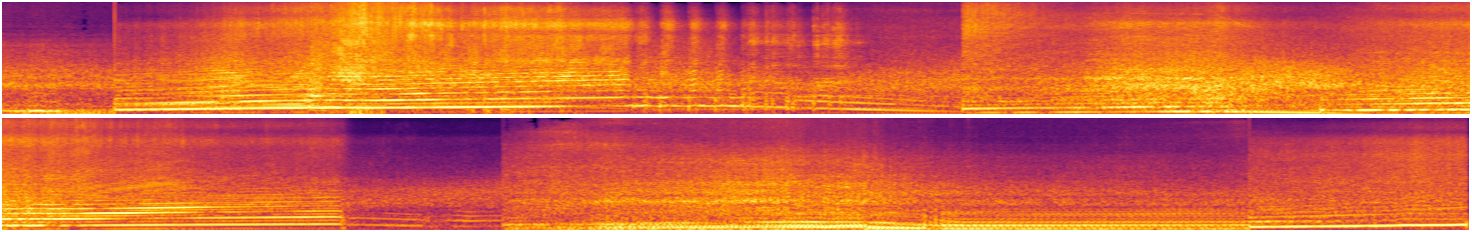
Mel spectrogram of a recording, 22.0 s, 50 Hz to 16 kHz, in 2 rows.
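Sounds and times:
rotary engine accelerating: 0:00.8 - 0:06.6, 0:07.2 - 0:13.6, 0:14.8 - 0:22.0
four-cylinder car engine revving: 0:00.8 - 0:13.6, 0:14.8 - 0:22.0.

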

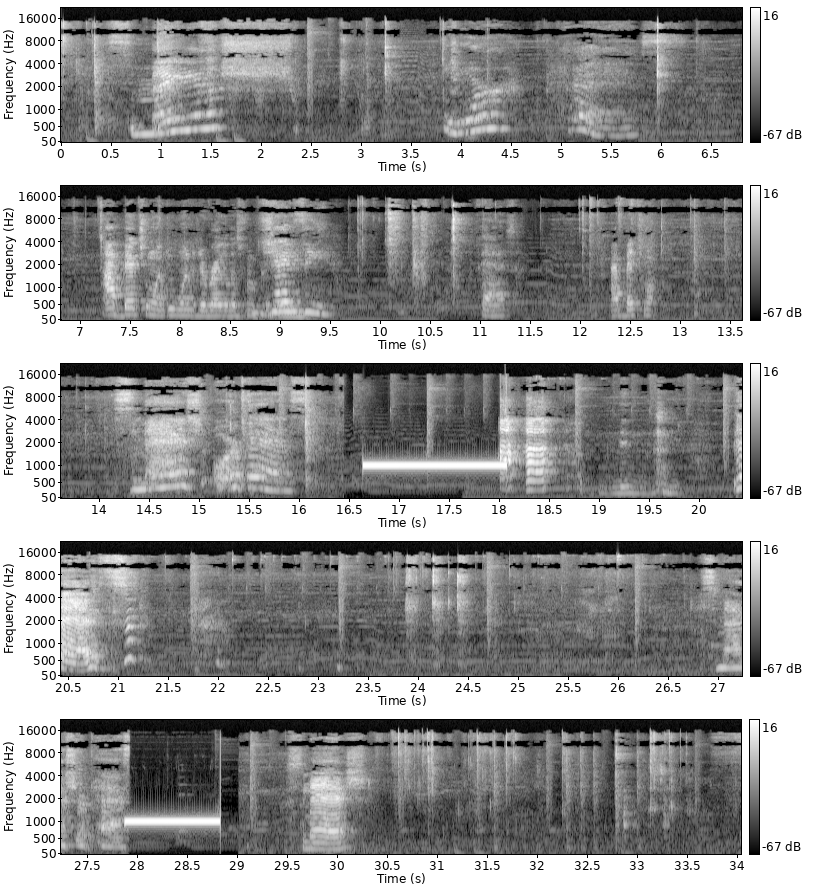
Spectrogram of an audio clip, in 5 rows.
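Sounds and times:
faint background music: 0:00.0 - 0:16.7, 0:17.8 - 0:28.0, 0:28.9 - 0:34.0
censor bleep tone: 0:16.6 - 0:18.1, 0:27.9 - 0:28.9
crab shells cracking: 0:30.5 - 0:33.6.

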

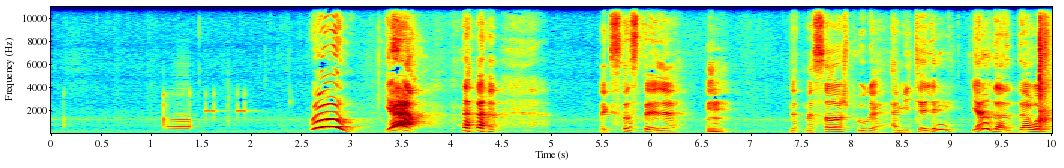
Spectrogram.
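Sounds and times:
keypad tone: 0:01.1 - 0:02.1.

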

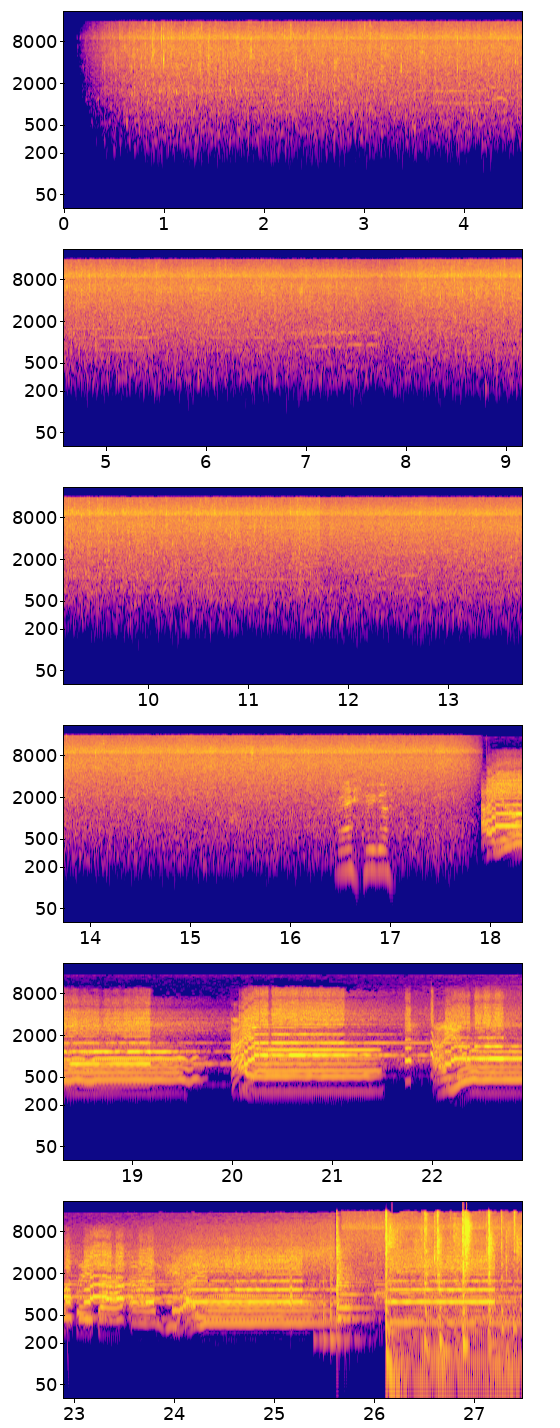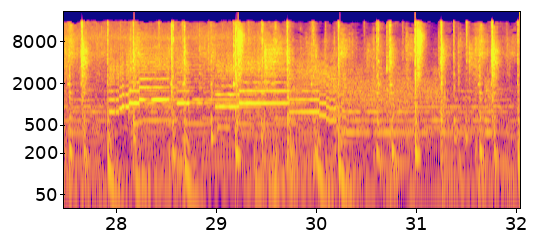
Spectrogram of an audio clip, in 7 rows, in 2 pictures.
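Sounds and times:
flowing water rushing: 0:00.1 - 0:17.9, 0:24.3 - 0:30.0.

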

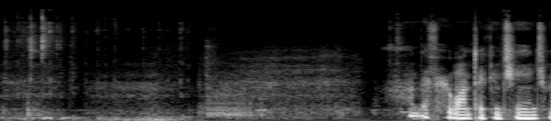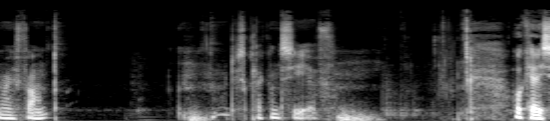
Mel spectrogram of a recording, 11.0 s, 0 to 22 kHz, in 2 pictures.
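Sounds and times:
faint typing on keyboard: 0:00.0 - 0:02.1.

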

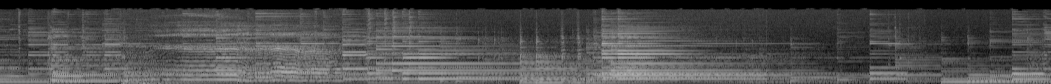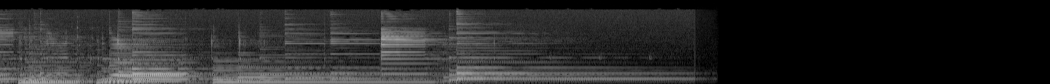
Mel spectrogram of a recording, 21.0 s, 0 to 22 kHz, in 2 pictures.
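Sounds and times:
acoustic guitar playing: 0:00.0 - 0:17.7.

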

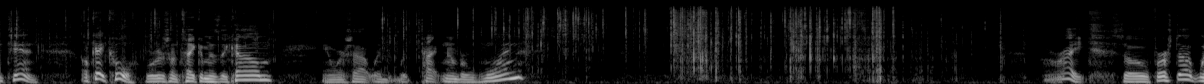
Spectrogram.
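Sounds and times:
card pack wrapper tearing and crinkling: 0:00.0 - 0:10.2.

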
